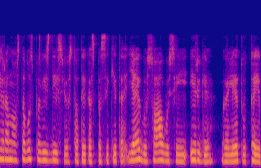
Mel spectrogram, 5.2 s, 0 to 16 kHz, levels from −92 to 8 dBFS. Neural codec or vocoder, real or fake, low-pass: none; real; 7.2 kHz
